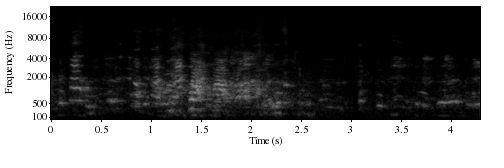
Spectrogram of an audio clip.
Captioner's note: people laughing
